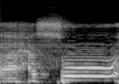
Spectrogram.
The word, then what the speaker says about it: أحسوا: മാത്രമല്ല അഹസ്സു എന്നുള്ളത് നീട്ടാൻ പാടില്ല. അഹസ്സു എന്നുള്ളത് നീട്ടാണ്ടല്ല. അഹസ്സു അവിടെ അലിഫ് എഴുതിയിട്ടുണ്ടെങ്കിലും അതിന്റെ മുകളിൽ സുക്കൂൻ ഉണ്ടാവും. എന്ന് പറഞ്ഞാൽ അലിഫിന് എന്തില്ല, ഉച്ചാരണമില്ല. അഹസ്സു എന്ന് ഉച്ചാരണമല്ല. അഹസ്സു ബഅസന ബഅസന ബഅസന ഇദാ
